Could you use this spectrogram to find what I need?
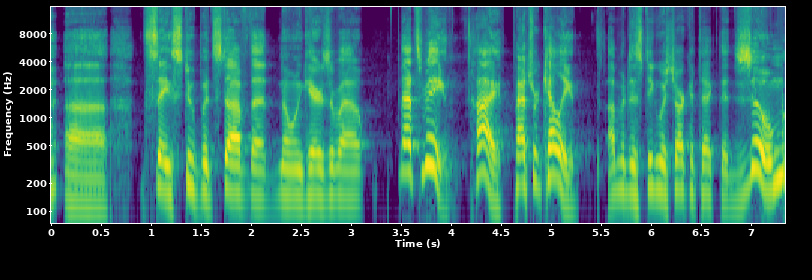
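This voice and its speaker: Loud and at a fairly high pitch, a man speaks at a moderate pace with very wide pitch swings on a very clean recording with a silent background. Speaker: tech YouTuber, software architect. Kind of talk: casual tech video. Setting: home office.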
